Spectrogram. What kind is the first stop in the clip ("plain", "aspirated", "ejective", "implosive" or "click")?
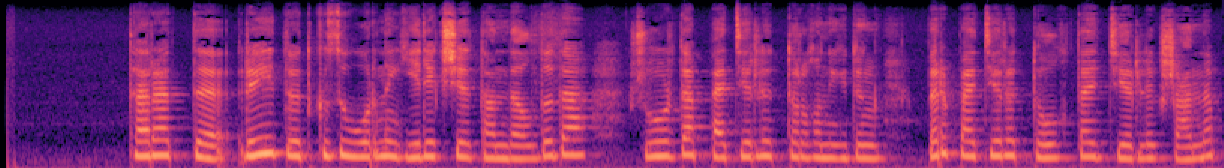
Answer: aspirated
